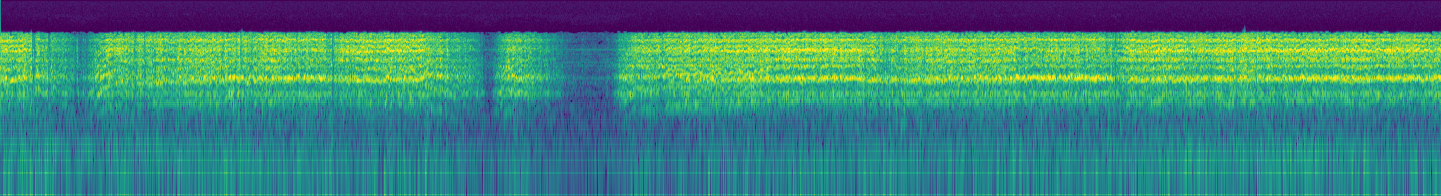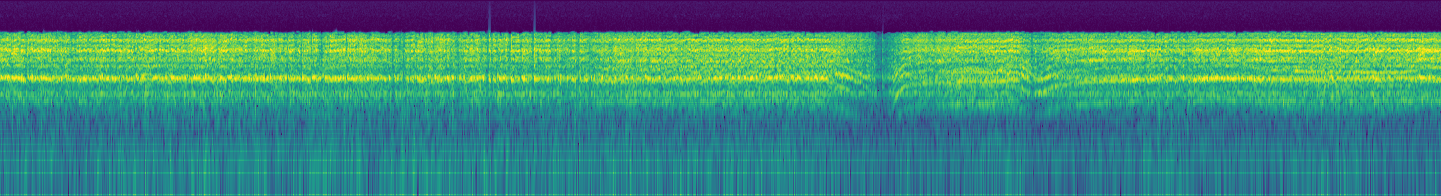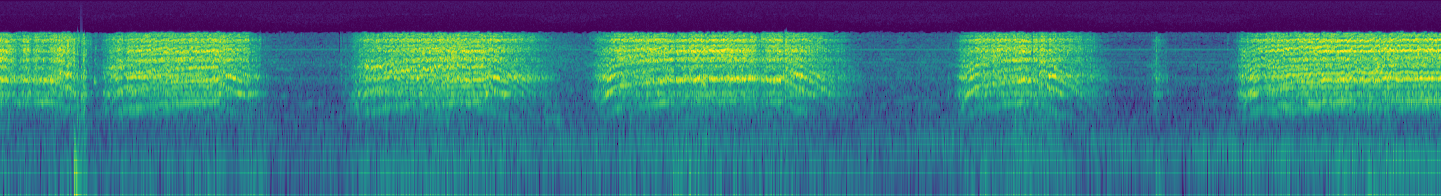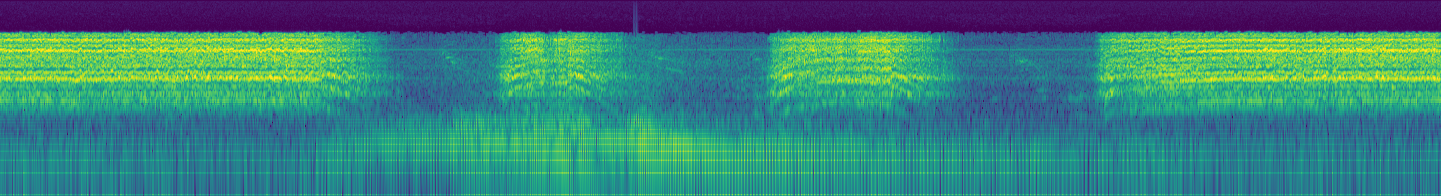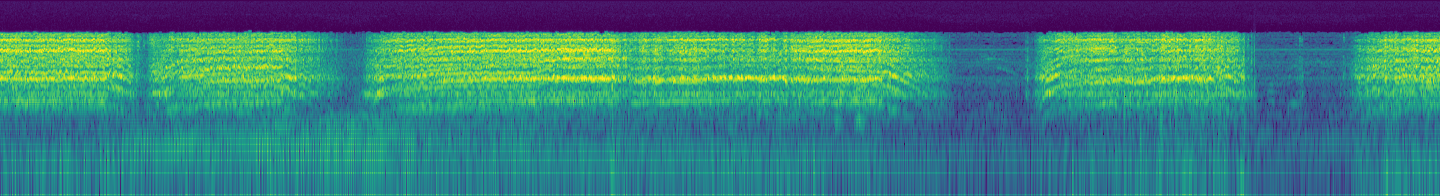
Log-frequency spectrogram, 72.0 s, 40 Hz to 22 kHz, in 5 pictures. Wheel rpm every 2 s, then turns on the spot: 150, 210, 60, 140, 220, 230, 230, 230, 230, 230, 220, 150, 200, 220, 180, 100, 110, 100, 120, 70, 60, 210, 210, 80, 60, 80, 50, 140, 210, 160, 110, 210, 220, 90, 170, 60.
none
